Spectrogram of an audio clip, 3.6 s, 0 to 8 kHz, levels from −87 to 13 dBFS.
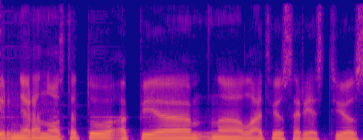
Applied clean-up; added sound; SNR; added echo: neural separator model SepFormer DNS4.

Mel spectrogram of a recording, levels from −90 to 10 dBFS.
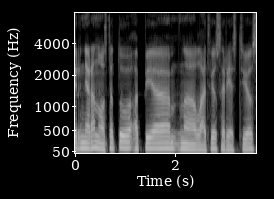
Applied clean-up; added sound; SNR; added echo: neural mask model DeepFilterNet 3.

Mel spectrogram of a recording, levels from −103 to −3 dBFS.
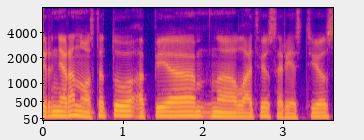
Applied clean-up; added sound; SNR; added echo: none; none; none; none.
